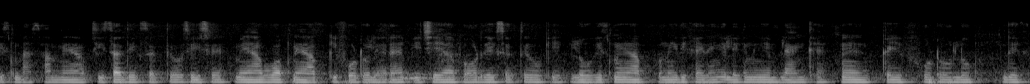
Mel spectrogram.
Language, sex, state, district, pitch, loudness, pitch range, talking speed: Hindi, male, Jharkhand, Sahebganj, 110 Hz, -30 LUFS, 105-110 Hz, 220 wpm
